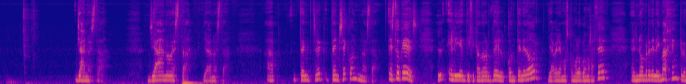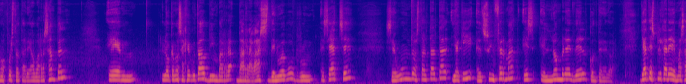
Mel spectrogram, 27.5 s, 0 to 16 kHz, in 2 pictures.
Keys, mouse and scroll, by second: 0.4 Return, 8.0 click, 8.3 click, 13.3-21.3 drag, 14.6 right click, 23.2-27.4 drag.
